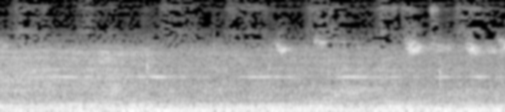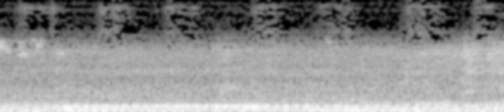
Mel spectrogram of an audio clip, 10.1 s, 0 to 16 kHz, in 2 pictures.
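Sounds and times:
short electronic beeps: 0:00.0 - 0:05.7
birds chirping: 0:00.0 - 0:10.0
low engine rumble: 0:00.0 - 0:10.0
low hum: 0:00.0 - 0:10.0.

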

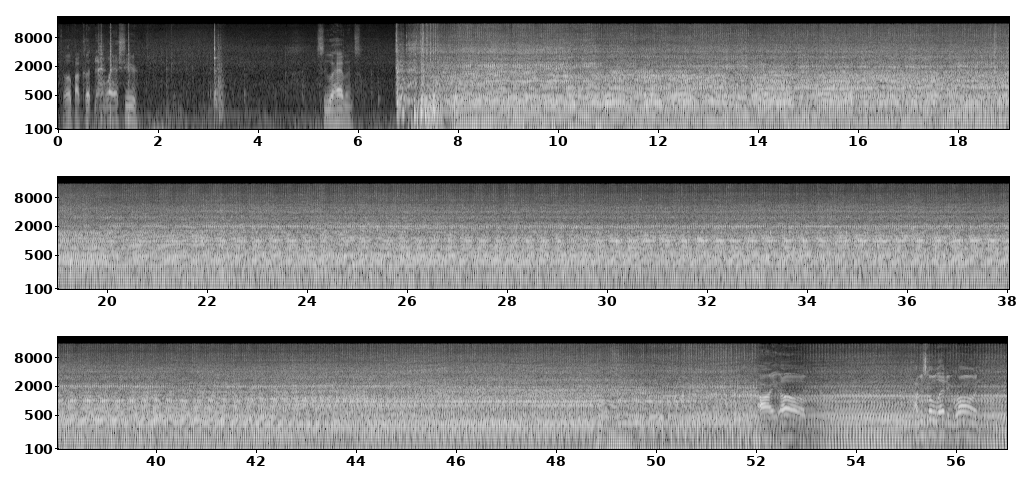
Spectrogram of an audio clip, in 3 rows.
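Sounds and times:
riding lawn mower engine running: 0:00.0 - 0:04.0, 0:06.2 - 0:57.0.

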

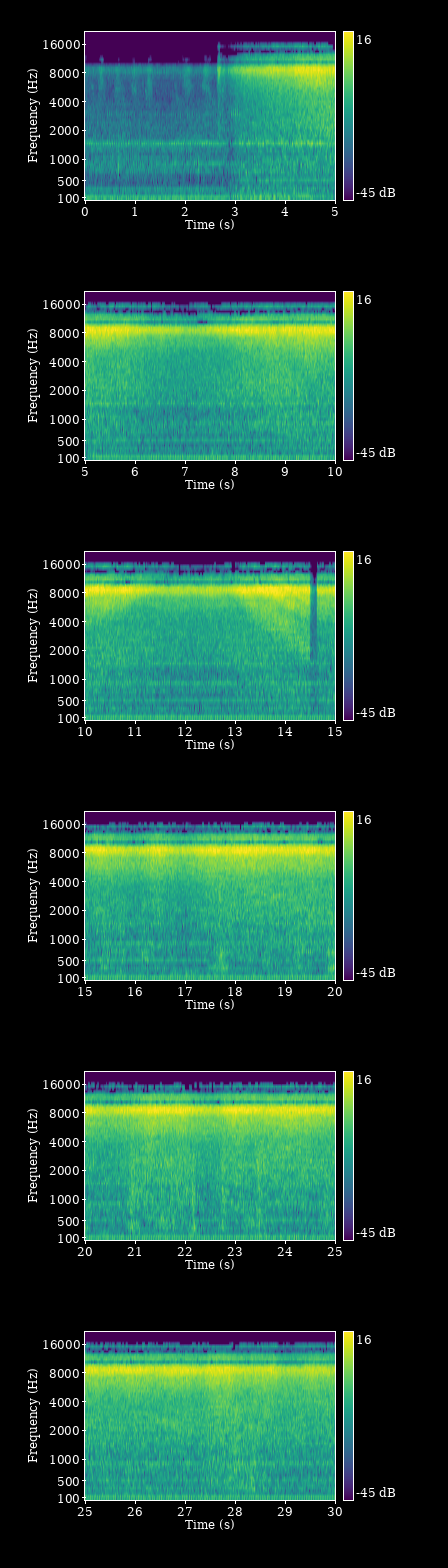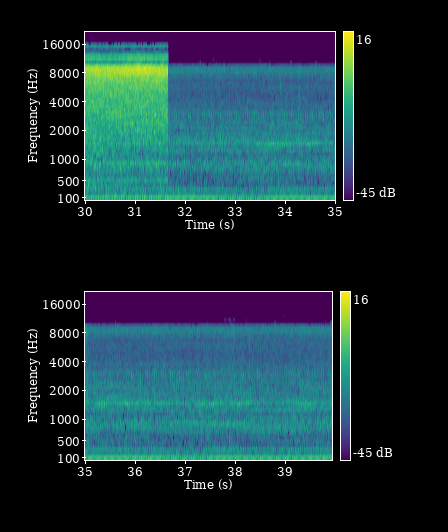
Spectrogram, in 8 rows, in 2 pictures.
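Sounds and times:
pressure washer spraying water: 0:02.7 - 0:31.7
washer motor humming: 0:02.7 - 0:31.7.

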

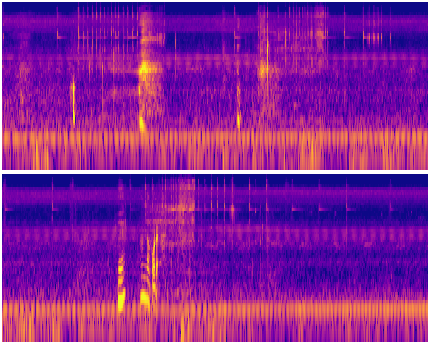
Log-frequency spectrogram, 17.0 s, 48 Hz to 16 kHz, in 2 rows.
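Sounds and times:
reel ticking while cranked: 0:00.0 - 0:17.0
steady low hum: 0:00.0 - 0:17.0
fishing reel drag clicks: 0:01.0 - 0:03.6, 0:04.4 - 0:10.2, 0:11.0 - 0:16.9.

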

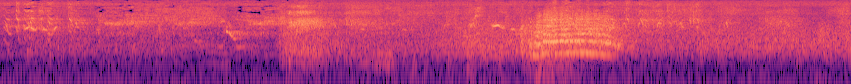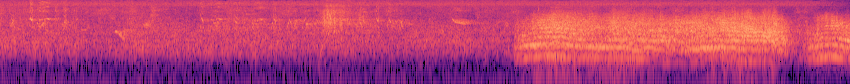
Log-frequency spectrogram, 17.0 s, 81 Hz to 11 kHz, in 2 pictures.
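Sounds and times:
outdoor ambience: 0:00.0 - 0:17.0
loud animal call falling in pitch: 0:05.3 - 0:06.2, 0:13.7 - 0:17.0.

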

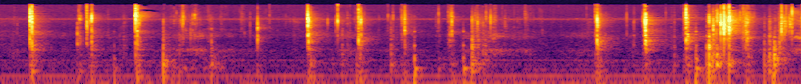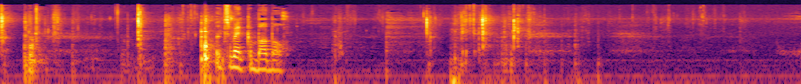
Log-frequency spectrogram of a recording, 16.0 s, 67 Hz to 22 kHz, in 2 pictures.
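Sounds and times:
slime clicking: 0:00.3 - 0:01.9, 0:05.9 - 0:08.1.

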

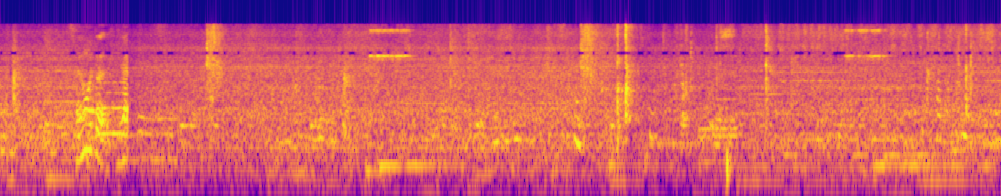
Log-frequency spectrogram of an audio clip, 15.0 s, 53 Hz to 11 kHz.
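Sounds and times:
steady background noise: 0:00.0 - 0:15.0
high electronic beep: 0:05.5 - 0:06.2, 0:12.7 - 0:13.4.

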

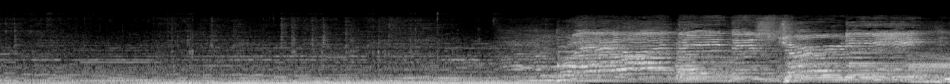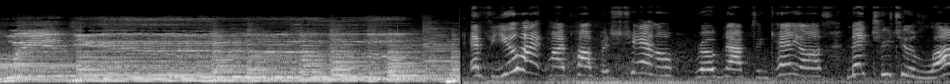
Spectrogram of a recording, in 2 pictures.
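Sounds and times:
low rumble: 0:07.8 - 0:11.8.

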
